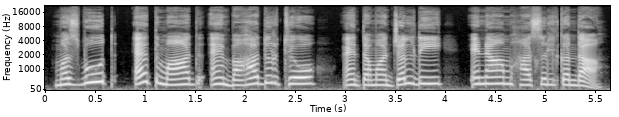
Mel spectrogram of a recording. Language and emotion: Sindhi, neutral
